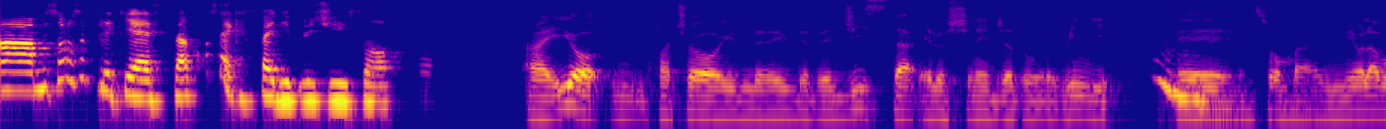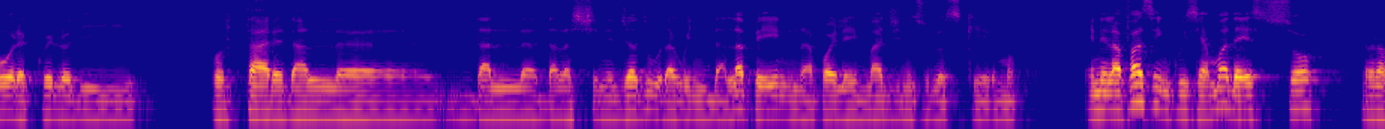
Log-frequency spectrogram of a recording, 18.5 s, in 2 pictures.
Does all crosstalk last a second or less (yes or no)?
yes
